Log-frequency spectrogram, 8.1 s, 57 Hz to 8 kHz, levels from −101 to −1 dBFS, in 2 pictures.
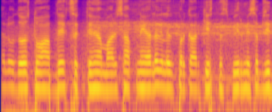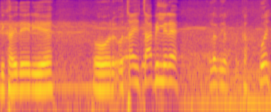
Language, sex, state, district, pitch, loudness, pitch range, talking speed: Hindi, male, Rajasthan, Bikaner, 165 Hz, -13 LUFS, 160-170 Hz, 160 wpm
